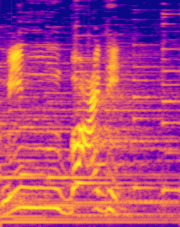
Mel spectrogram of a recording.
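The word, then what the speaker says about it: من بعد: Yang pertama, kata min ba'di. Nun mati yang bertemu dengan huruf ba, dibacanya dibalikan.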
